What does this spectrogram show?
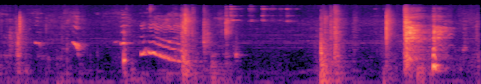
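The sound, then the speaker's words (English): A dog whimpers and whines in several high, wavering bursts, mixed with faint knocking and shuffling sounds like a door or cupboard being bumped. “Uh, dog, p- stop, please.”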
